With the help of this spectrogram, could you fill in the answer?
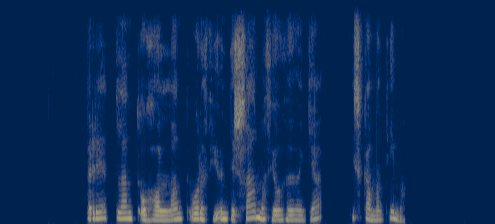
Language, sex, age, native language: Icelandic, female, 60-69, Icelandic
